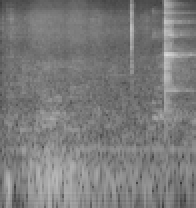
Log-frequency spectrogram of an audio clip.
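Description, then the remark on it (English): A beer glass of Helles lager clinks in a toast: a light tap, then a brighter clink with a short ringing tone, over a quiet low rumble of background noise. “Now, let me just go ahead and say cheers on that.”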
